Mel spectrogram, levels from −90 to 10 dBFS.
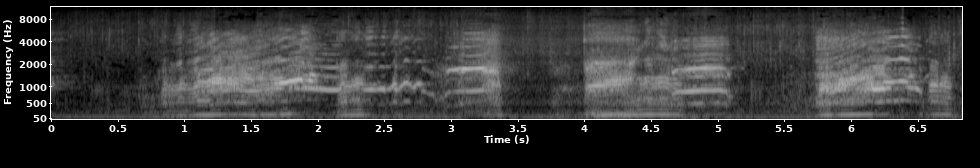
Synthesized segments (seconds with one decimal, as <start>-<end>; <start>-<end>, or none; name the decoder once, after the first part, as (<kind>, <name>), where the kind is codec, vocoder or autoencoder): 3.1-4.4 (autoencoder, DAC-VAE)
